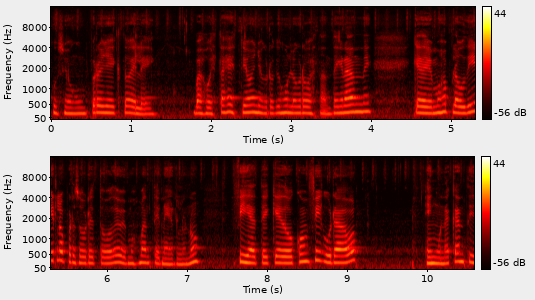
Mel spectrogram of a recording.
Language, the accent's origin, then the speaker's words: Spanish; Venezuela; cómo como venezolanos vamos realmente a defender nuestro país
